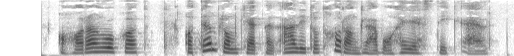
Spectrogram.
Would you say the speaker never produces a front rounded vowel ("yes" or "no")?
yes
